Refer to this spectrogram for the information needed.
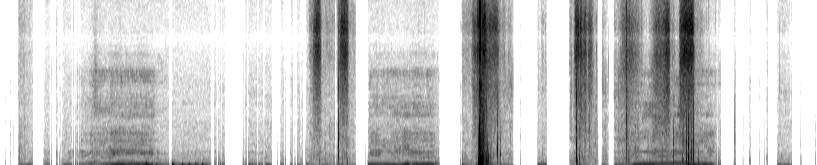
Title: The sound of bad snoring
